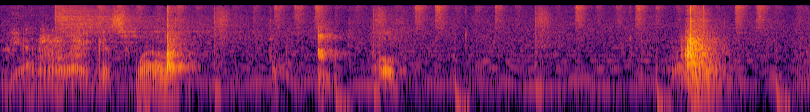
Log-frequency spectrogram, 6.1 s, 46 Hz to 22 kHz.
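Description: Background music over a few sudden knocks, clicks and scrapes from a Hama Star 05 tripod's plastic tilt head being handled and adjusted; the loudest clunk comes about five seconds in.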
